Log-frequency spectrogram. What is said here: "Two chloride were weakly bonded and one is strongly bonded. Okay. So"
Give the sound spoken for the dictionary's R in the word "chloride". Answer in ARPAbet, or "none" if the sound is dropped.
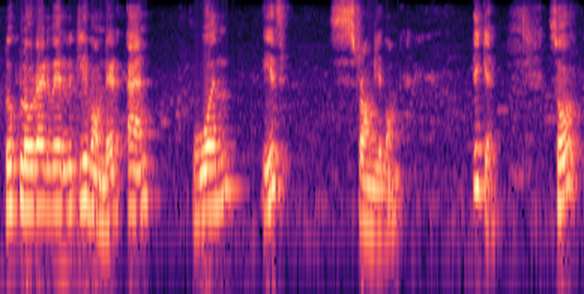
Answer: R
